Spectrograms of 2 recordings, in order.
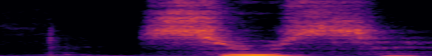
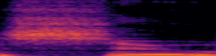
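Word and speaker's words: Soos: Seuss, better than Sue, but still is a bizarre name.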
